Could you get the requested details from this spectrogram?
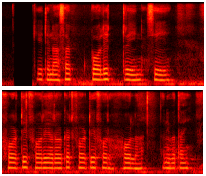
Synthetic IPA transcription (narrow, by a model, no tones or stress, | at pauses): kiʈenaːsɐkpɔliʈɾinsi | pʰɔɾʈipʰɔɾjaɾɔːkeʈpʰɔɾʈipʰɔɾɦoːla | t̪ɐnibɐt̪aːi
